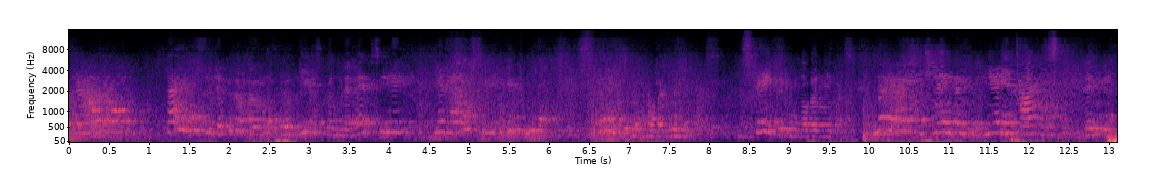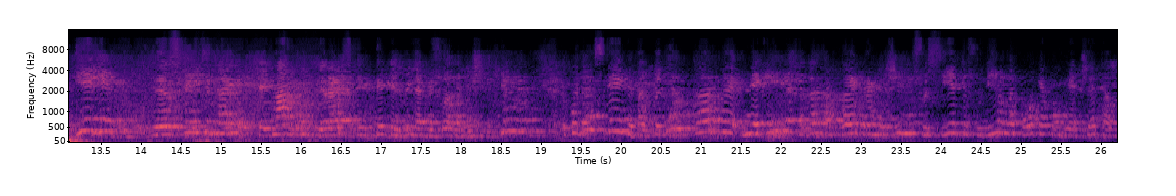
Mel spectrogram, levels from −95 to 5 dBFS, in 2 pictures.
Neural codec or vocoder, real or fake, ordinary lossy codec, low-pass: codec, 44.1 kHz, 3.4 kbps, Pupu-Codec; fake; Opus, 16 kbps; 14.4 kHz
